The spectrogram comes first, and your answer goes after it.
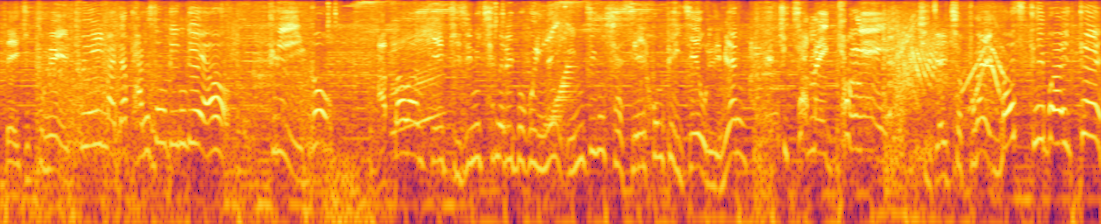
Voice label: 이벤트 프로모션; 디즈니

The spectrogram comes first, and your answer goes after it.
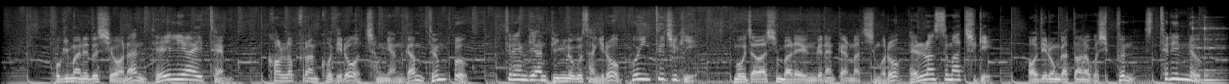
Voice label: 청량감넘치는 밝고 통통튀는

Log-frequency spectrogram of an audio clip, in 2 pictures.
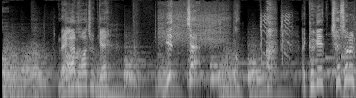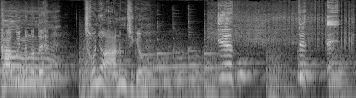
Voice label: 청년 착한 20대

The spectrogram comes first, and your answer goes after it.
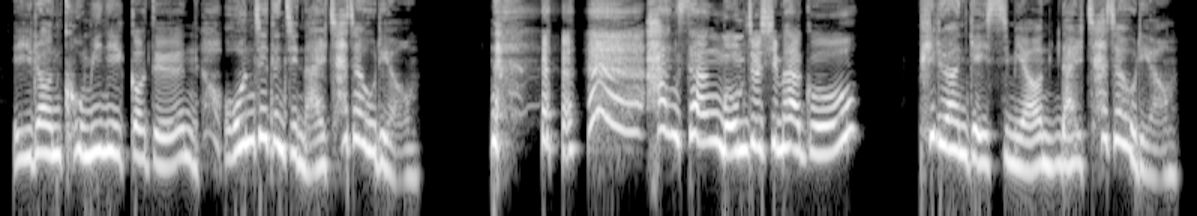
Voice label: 40대 NPC 온화 따뜻한 노인

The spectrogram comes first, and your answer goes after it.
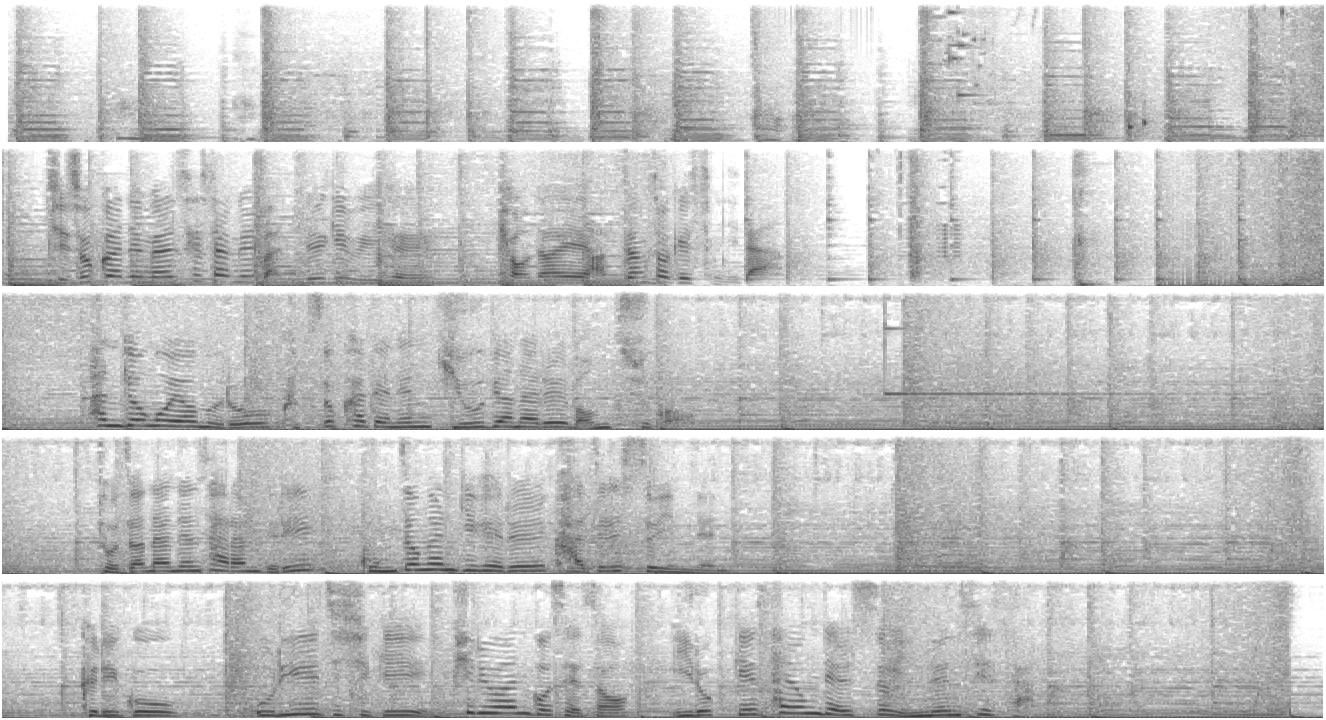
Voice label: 세련된 차분한 희망찬

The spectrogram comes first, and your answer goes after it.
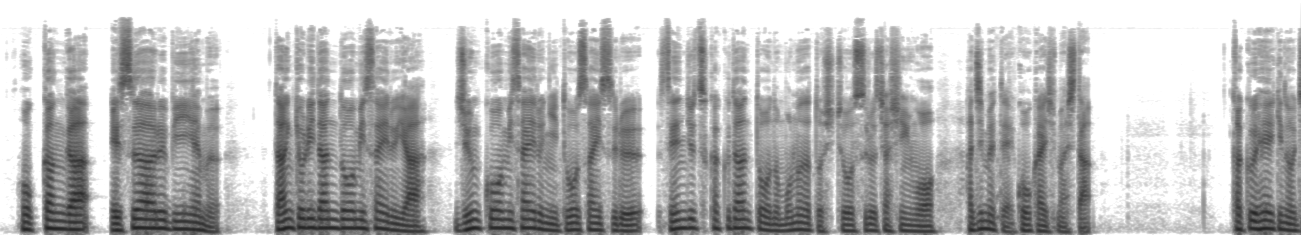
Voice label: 일본남 낮은톤; KBS World

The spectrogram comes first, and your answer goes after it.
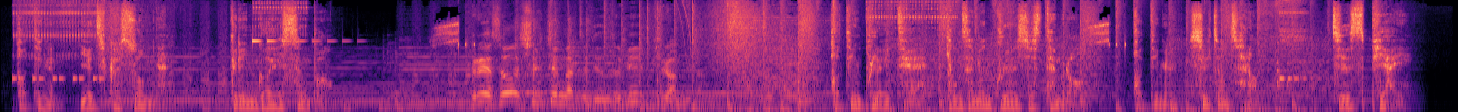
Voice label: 광고 TVC; GSPI

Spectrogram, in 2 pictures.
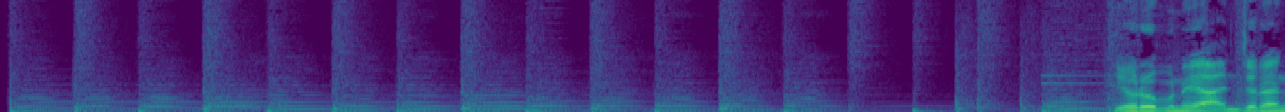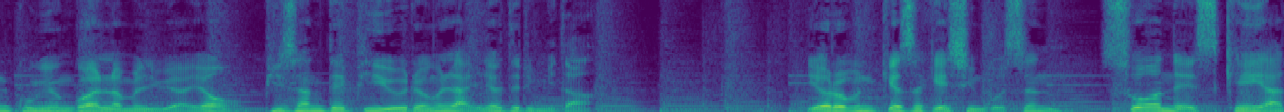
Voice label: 내레이션 안내방송; KBS

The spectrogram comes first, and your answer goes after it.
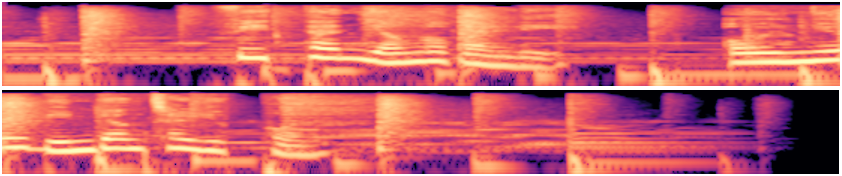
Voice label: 광고 도시적; 민병철유폰

